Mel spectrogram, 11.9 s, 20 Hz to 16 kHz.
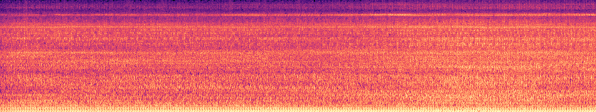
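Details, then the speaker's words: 2019 Nissan X-Trail T32 2.0 dCi (M9R) diesel, Xtronic, 4x4, 128,000 km, at idle: faint regular buzzy rattle from the engine cover touching a pipe, not from the engine itself; water system previously repaired and engine mount replaced. "При работа на двигателя има един специфичен звук, който ще чуете. Той е от кората на двигателя, която опира в една от тръбите, не е от самия двигател."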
